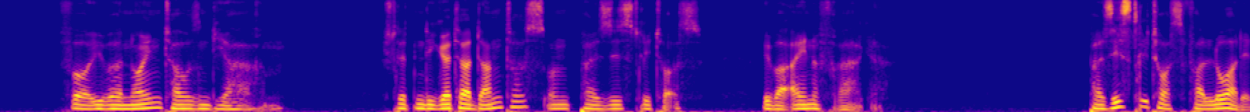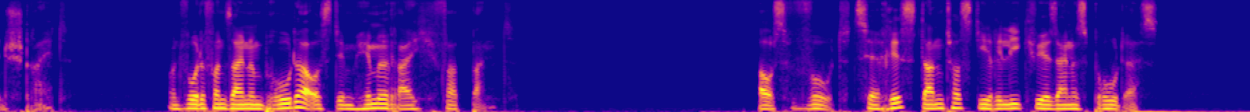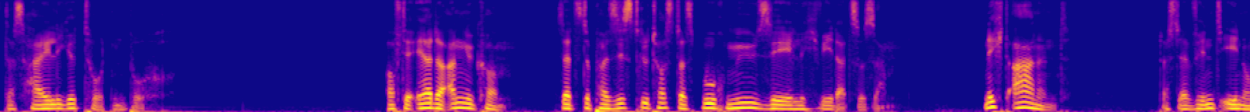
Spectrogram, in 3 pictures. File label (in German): Sprechprobe Voiceover Intro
